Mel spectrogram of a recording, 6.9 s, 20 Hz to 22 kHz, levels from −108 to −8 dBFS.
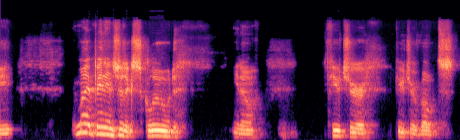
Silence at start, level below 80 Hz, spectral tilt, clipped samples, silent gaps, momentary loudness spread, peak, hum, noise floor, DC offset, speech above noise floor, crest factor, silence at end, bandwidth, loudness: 0 s; -74 dBFS; -3.5 dB/octave; under 0.1%; none; 18 LU; -6 dBFS; none; -60 dBFS; under 0.1%; 40 dB; 16 dB; 0.1 s; 12.5 kHz; -19 LUFS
